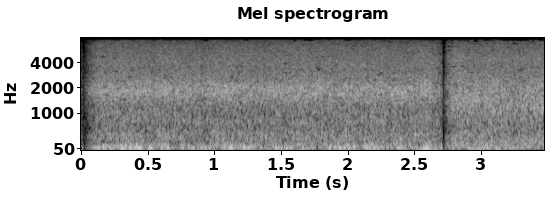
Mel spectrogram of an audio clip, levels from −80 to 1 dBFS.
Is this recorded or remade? recorded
